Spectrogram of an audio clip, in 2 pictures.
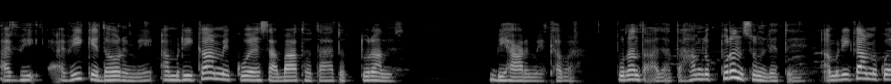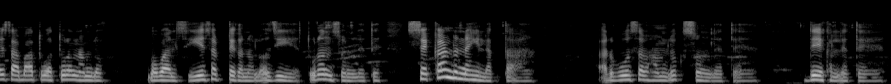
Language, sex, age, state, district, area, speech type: Urdu, female, 30-45, Bihar, Khagaria, rural, spontaneous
